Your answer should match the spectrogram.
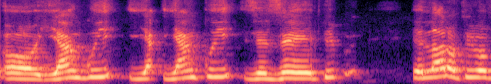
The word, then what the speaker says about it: Zaza: For them, Zaza is. But you know, I remember when I went for training at finance, my professor asked me how I got from Z-A-Z-A. In essence, he said it should be Zaza.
